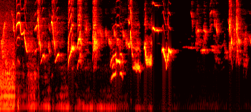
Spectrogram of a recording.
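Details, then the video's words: Oriental magpie-robin, a champion bird whose song is played to provoke other magpie-robins into rage: a loud, fast, varied run of sharp whistled, rising and falling notes and chirps with a brief pause, and low thumping noises early on. "Awas Kacer Ngamuk,Cukup Putar Satu Menit Kacer Langsung Konslet dengar Suara Kacer juara ini"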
